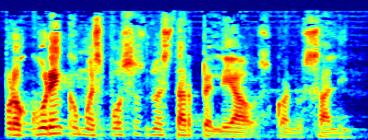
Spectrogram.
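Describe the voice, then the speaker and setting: A middle-aged man, preaching a sermon in an animated way and acting out voices. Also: fairly high pitch, a little fast, gravelly, breathy edge. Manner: animated, acts out voices with sudden loud outbursts.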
